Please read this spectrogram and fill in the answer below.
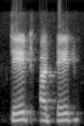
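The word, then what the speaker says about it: tête-à-tête: टेट अ TET pronunciation होती है भाई इसकी, ठीक है।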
